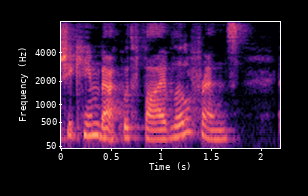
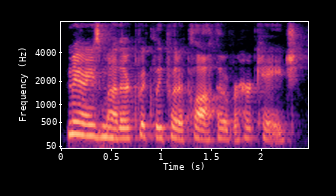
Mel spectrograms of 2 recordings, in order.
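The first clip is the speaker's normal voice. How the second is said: usual speaking voice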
